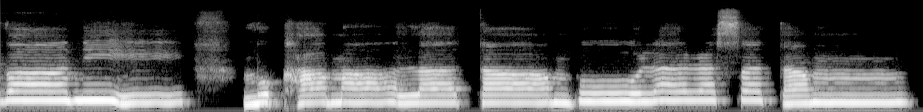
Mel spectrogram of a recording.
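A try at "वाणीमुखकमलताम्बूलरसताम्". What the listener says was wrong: Mukha kamala is there and rasatam is there.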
